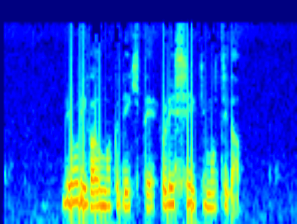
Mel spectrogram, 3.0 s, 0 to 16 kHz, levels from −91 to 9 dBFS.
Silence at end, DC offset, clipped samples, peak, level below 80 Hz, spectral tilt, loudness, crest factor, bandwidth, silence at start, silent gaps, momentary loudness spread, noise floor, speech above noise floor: 0.6 s; under 0.1%; under 0.1%; -6 dBFS; -48 dBFS; -5.5 dB/octave; -23 LUFS; 18 dB; 11.5 kHz; 0.65 s; none; 9 LU; -59 dBFS; 38 dB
